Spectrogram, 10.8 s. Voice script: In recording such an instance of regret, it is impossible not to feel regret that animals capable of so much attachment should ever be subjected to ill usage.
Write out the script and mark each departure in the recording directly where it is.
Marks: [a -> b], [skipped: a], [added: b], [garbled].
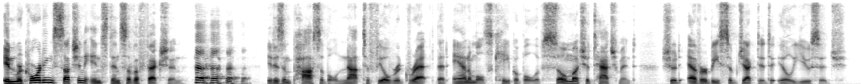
In recording such an instance of [regret, -> affection] it is impossible not to feel regret that animals capable of so much attachment should ever be subjected to ill usage.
